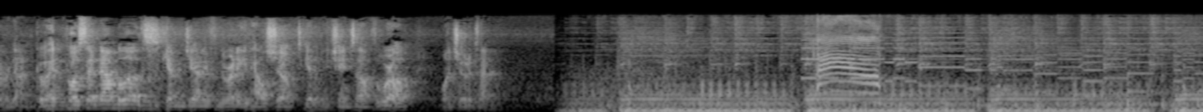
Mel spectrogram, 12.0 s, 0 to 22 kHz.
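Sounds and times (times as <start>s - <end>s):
theme music: 5.8s - 10.5s
cat meow: 8.0s - 8.9s.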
